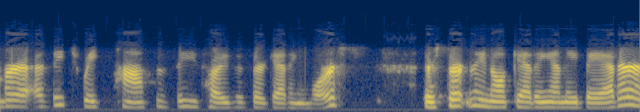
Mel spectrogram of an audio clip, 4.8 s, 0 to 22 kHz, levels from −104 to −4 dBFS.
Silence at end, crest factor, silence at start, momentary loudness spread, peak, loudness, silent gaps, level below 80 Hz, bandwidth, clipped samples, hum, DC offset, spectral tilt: 0 s; 20 dB; 0 s; 15 LU; -2 dBFS; -21 LUFS; none; -80 dBFS; 6.8 kHz; under 0.1%; none; under 0.1%; -5.5 dB/octave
